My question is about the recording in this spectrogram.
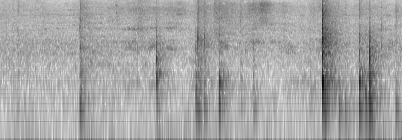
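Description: Shrink-wrapped cardboard card boxes being handled and set down on a table: a series of light knocks and taps, with the loudest cluster of knocks near the end.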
